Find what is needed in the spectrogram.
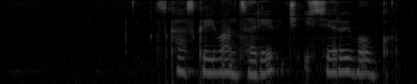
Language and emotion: Russian, neutral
